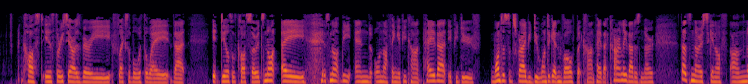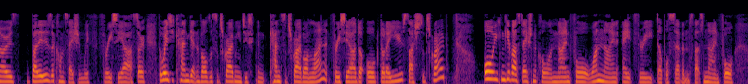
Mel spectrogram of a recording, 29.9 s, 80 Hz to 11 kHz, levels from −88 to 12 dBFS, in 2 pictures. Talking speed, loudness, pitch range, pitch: 190 wpm, -23 LUFS, 175-200 Hz, 185 Hz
